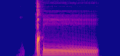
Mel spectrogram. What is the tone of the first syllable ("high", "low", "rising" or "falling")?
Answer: falling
